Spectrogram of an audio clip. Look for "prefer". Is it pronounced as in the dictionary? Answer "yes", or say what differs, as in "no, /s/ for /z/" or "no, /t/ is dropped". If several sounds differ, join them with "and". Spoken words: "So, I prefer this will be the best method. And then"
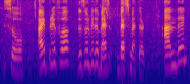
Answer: yes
